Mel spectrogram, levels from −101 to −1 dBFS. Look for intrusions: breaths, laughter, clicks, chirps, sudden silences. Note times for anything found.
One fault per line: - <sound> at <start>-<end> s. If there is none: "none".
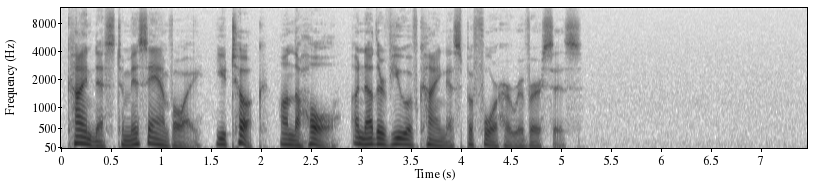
none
